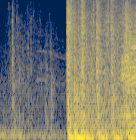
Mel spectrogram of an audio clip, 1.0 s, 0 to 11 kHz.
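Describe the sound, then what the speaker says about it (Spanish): A burst of rapid gunfire in the mobile shooter game Call of Duty Mobile, erupting suddenly halfway through and continuing as loud, dense automatic fire after a quieter lead-in. "Le di como 2 tiros a Moon"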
